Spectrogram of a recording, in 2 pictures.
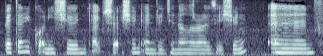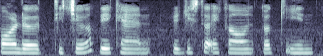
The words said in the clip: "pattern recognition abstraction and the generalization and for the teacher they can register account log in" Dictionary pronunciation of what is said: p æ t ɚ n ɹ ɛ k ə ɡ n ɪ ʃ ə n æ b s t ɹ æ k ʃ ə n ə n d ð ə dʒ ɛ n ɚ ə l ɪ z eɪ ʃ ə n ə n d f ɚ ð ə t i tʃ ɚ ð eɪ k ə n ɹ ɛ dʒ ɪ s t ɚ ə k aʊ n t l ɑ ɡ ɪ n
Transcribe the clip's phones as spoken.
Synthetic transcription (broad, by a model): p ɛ t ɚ n ɹ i k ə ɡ n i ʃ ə n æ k s t ɹ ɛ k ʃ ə n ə n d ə dʒ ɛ n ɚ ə ɪ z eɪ ʃ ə n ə n f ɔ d ə t i tʃ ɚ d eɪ k ə n ɹ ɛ dʒ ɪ s t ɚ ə k aʊ n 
